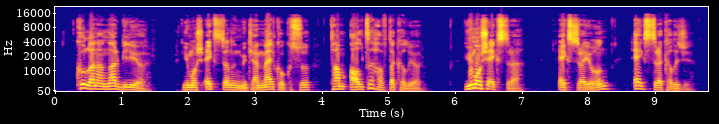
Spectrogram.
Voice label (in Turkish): REKLAM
